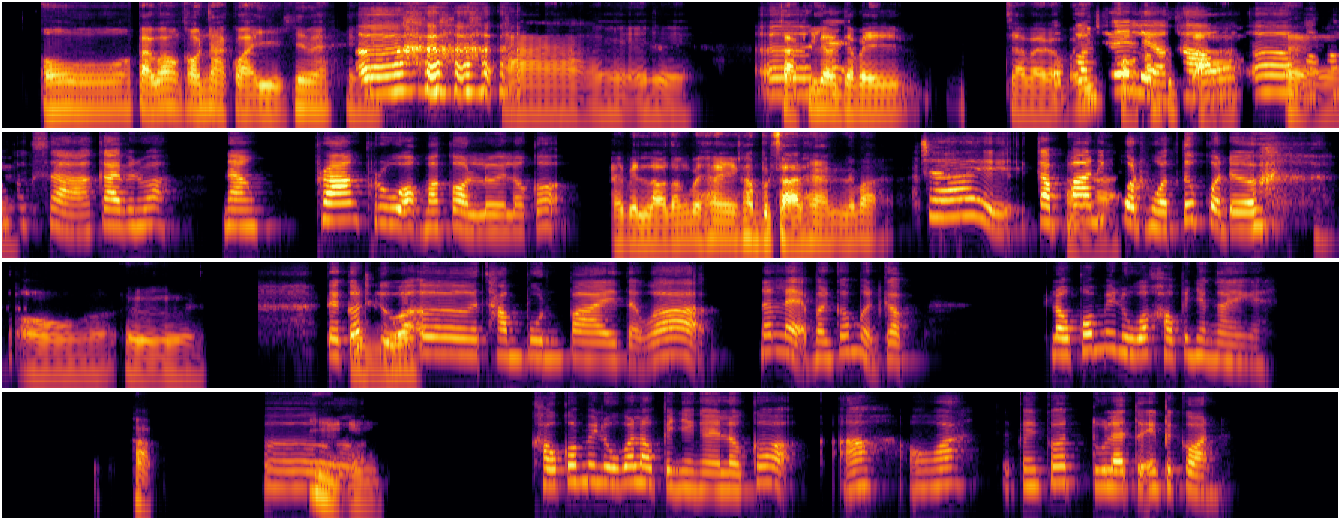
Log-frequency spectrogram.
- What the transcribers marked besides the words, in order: laughing while speaking: "เออ"; chuckle; other background noise; chuckle; tapping
- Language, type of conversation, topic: Thai, unstructured, คุณคิดว่าการขอความช่วยเหลือเป็นเรื่องอ่อนแอไหม?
